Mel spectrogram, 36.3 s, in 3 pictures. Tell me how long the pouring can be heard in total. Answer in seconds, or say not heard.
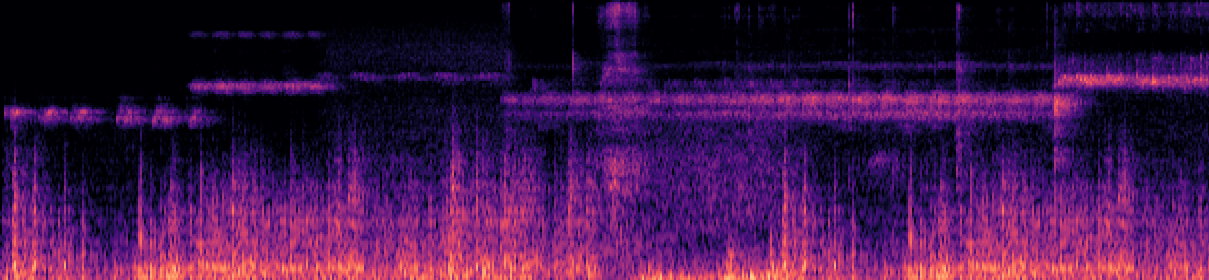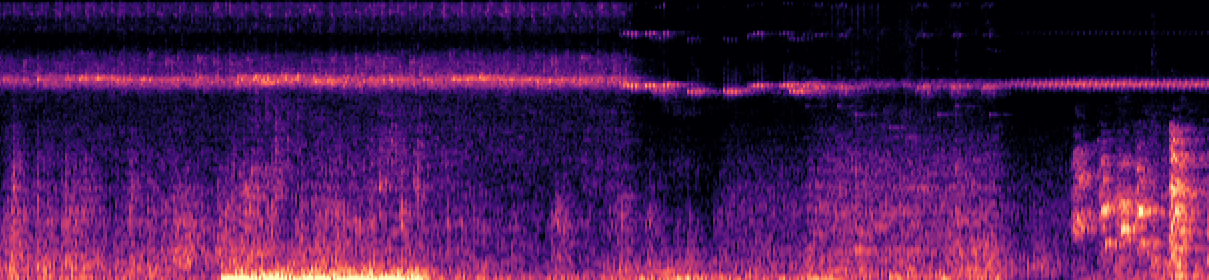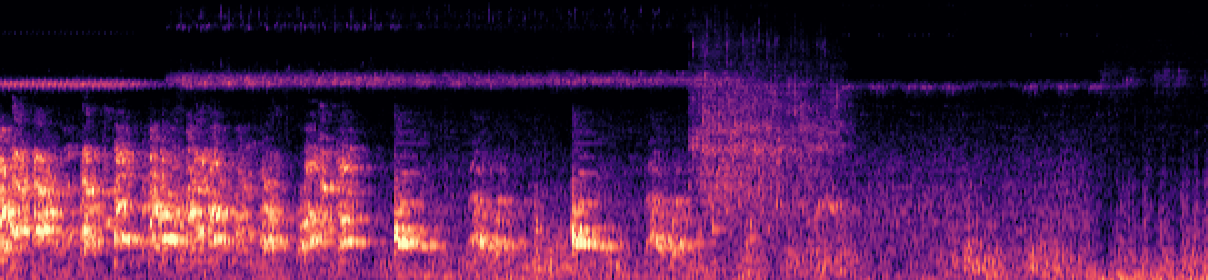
4 s.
